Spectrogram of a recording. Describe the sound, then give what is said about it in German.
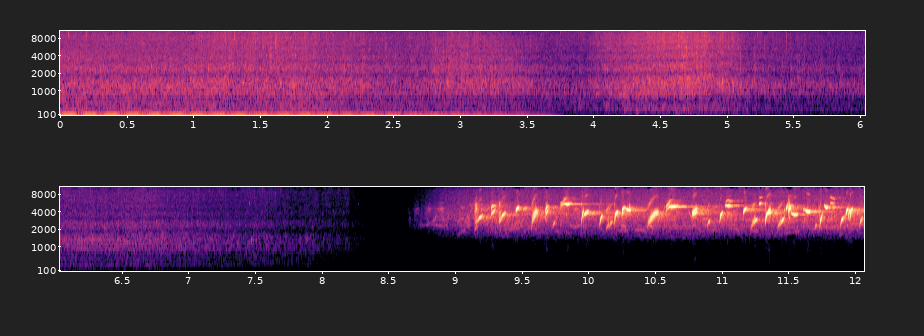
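Goldfinches and meadow pipits chirping early in the morning by the Elbe, in a loud, busy burst of rapid, high twitters near the end, following a low rumbling wash of the Elbe's surf and a stretch of near silence. “Frühmorgens zwitschern dann Stieglitze und Wiesenpieper”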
